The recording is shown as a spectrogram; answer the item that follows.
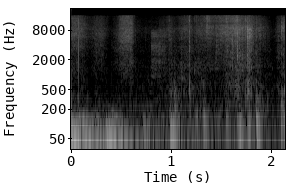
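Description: Cardboard shipping box being handled and its flaps pulled open: irregular rustling and scraping of cardboard, with a few soft knocks.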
